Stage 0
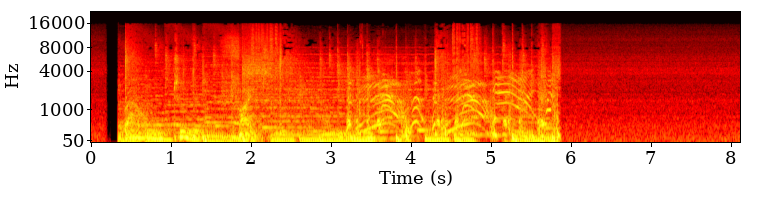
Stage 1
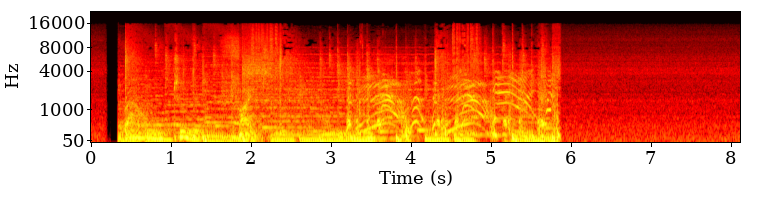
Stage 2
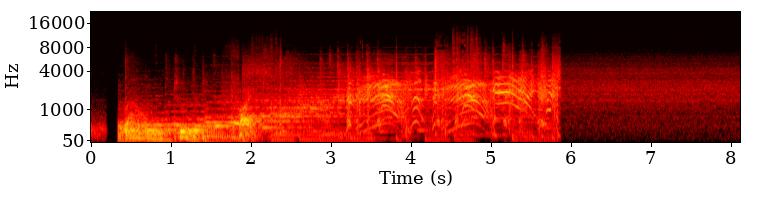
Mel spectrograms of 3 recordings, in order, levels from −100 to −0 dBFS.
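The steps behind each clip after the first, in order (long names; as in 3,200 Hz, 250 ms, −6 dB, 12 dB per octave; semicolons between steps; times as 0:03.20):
no processing that can be heard
upward compression, threshold −44 dBFS; band-pass filter sweep 300 Hz → 2,200 Hz, 0:01.26–0:03.62; level −4.5 dB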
